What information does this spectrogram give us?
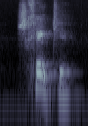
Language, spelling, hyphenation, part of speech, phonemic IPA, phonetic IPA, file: Dutch, scheetje, scheet‧je, noun, /ˈsxeːtjə/, [ˈsxeːcə], Nl-scheetje.ogg
- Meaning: 1. diminutive of scheet 2. someone or something cute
